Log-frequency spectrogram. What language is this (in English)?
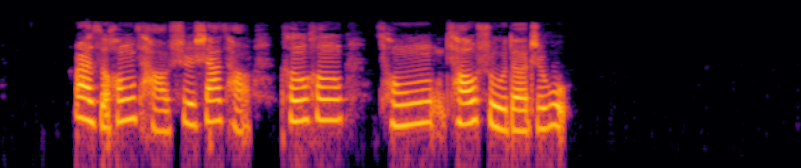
Chinese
